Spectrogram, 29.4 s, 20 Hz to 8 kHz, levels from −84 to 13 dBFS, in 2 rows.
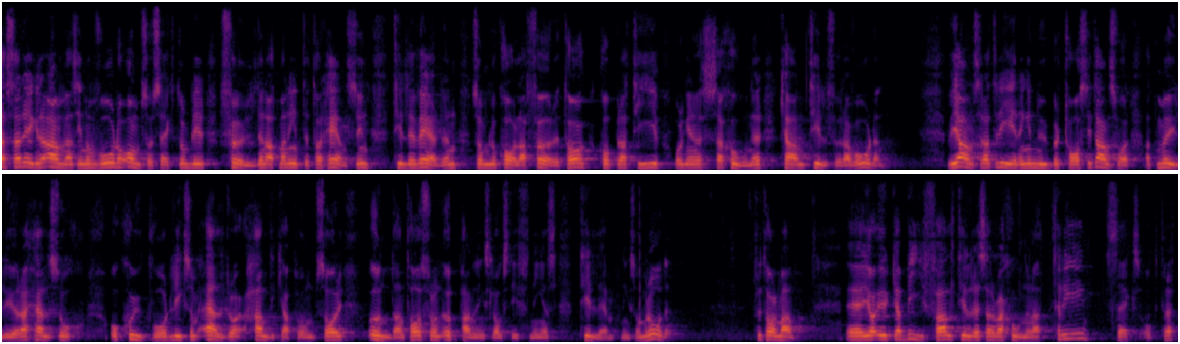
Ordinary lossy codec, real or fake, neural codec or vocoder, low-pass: none; real; none; none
